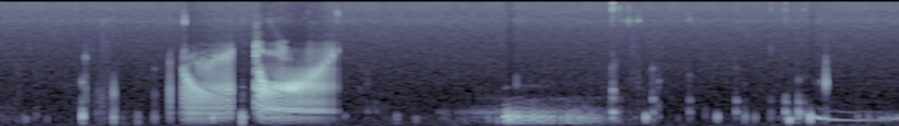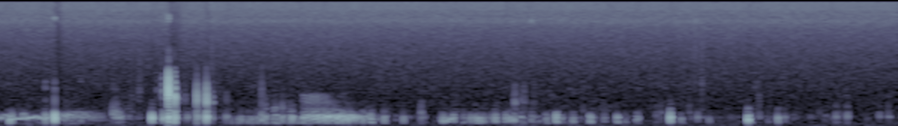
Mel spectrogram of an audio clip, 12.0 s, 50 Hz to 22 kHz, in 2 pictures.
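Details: Stomach growling after 76 hours (3 days 4 hours) without food: loud gurgling rumbles and squeaky, wavering growls with clicks between them, from an empty stomach.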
